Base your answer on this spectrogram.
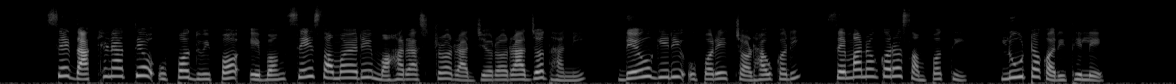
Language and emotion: Odia, neutral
